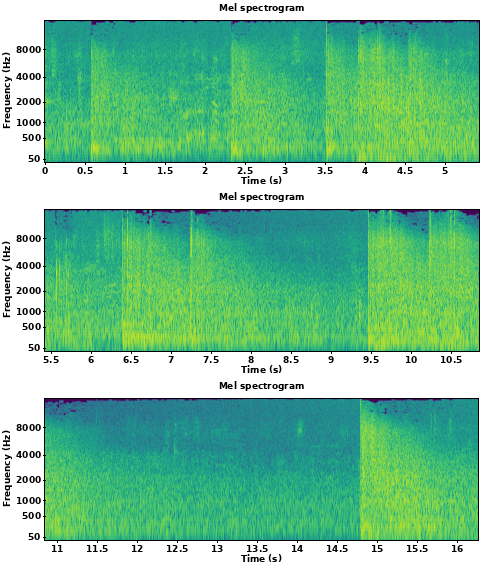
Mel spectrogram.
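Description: Aerial firework shells bursting: about six sharp booms a few seconds apart, the loudest near the middle. Each boom trails off in a long rolling echo.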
